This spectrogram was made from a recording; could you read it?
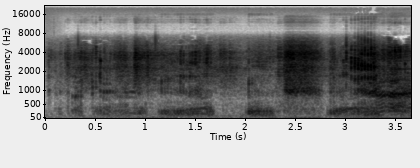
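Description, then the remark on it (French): Wild boar grunt and snuffle in a steady series of rough bursts while turning over the forest soil of the Bois des Lens searching for acorns or insects, with rustling and scraping of disturbed soil between the grunts and no voices present. “Au sol, les sangliers s'activent, retournant la terre à la recherche de glands ou d'insectes.”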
